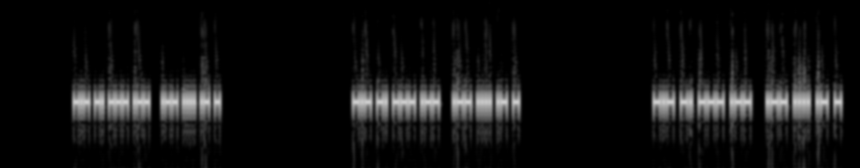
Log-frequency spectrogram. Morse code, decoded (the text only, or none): KNOW WHAT KNOW WHAT KNOW WHAT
